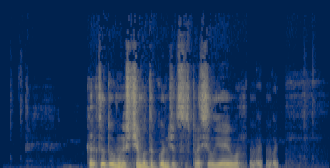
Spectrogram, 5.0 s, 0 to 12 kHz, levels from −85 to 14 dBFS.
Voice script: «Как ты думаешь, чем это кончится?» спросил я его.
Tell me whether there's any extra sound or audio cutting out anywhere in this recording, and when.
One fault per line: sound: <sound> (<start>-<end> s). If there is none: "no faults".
sound: laugh (3.7-4.2 s)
